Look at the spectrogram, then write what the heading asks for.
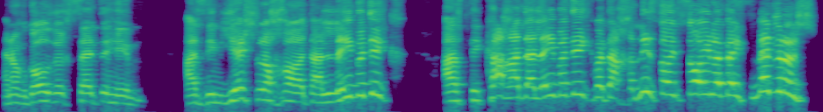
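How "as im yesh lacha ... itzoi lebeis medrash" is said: a lightly put-on rabbi rising higher and louder; voiced rabbi. Rabbi urges the boy to bring his fire, rising fervor.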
